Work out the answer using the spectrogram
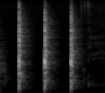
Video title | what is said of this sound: Transformative Healing: The Secrets to Managing Energetic Boundaries | the sound of the wood when I knock my Knuckles on the wood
